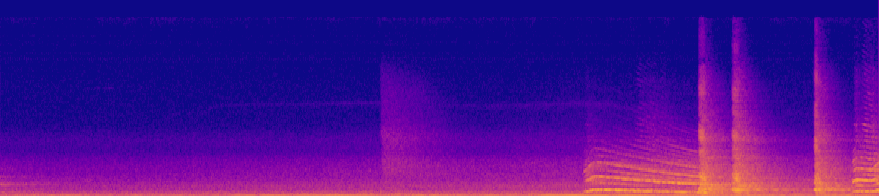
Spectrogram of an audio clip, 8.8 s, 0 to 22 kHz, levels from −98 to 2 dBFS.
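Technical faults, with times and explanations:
Nothing technical to flag here; the sounds come through without any fault worth noting.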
